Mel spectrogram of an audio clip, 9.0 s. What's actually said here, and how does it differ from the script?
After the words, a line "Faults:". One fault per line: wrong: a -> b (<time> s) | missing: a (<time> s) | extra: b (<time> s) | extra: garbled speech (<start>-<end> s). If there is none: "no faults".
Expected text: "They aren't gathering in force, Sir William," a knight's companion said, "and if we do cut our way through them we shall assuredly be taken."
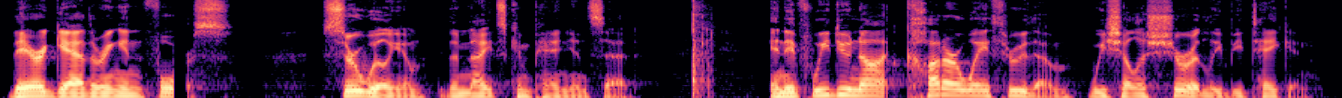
"They are gathering in force, Sir William," the knight's companion said, "and if we do not cut our way through them we shall assuredly be taken."
Faults:
wrong: aren't -> are (0.2 s)
wrong: a -> the (2.9 s)
extra: not (5.7 s)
